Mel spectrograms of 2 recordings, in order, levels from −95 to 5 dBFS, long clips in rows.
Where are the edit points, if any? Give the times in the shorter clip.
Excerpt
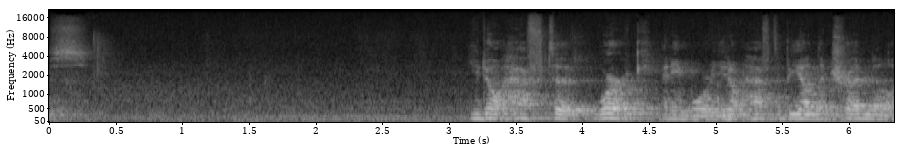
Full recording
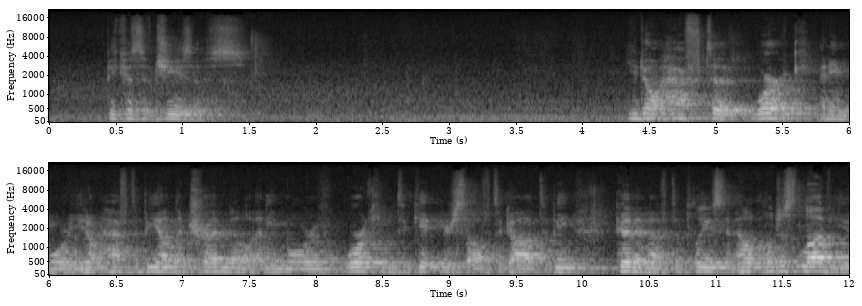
none

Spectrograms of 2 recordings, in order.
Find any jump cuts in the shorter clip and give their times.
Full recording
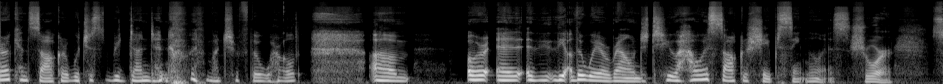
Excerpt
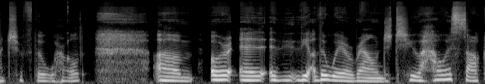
0:02.0

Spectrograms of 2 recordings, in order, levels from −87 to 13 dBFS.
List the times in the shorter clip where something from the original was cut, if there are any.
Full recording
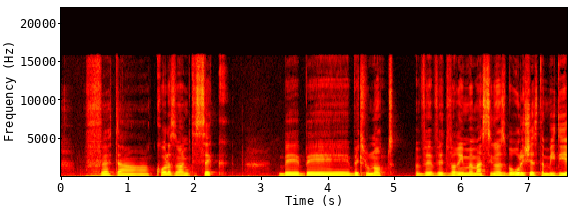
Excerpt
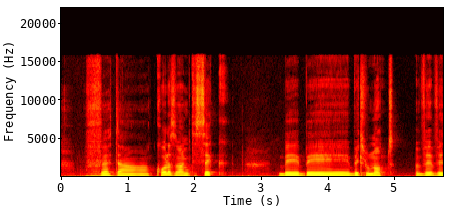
none

